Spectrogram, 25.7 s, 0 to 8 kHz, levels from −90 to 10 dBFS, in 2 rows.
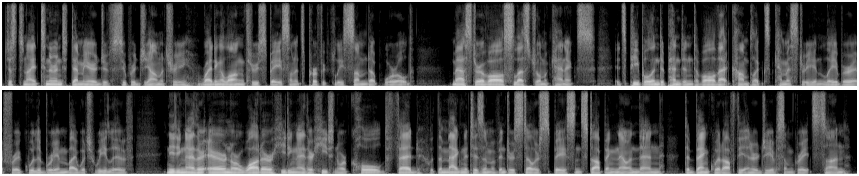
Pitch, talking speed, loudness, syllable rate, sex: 80 Hz, 160 wpm, -21 LUFS, 4.8 syllables/s, male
